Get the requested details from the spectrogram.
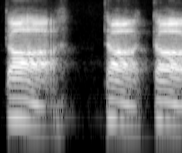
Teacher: if you said da, da, da, rather than ta, there's not that puff of air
